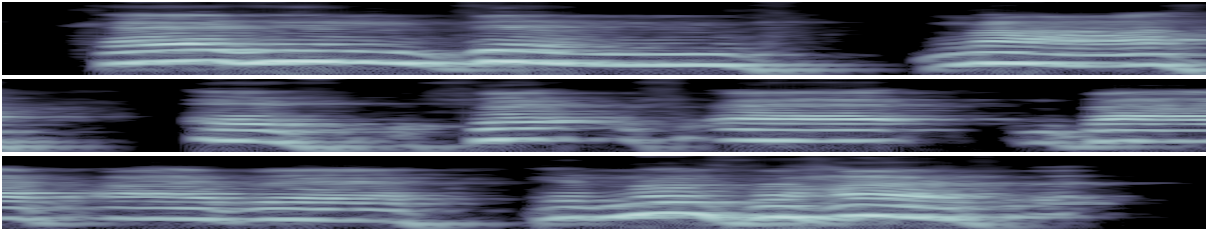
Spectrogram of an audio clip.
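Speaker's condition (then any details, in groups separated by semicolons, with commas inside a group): Dystonia; affects hands and speech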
